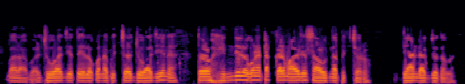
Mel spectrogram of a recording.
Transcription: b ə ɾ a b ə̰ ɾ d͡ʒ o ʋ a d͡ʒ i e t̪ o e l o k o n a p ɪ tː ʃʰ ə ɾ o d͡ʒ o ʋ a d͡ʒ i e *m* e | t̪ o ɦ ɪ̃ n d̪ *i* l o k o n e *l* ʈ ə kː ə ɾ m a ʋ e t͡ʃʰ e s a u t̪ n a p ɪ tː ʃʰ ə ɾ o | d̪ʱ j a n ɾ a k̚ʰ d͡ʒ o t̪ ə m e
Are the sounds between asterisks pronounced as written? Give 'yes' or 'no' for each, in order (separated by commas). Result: no, yes, no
